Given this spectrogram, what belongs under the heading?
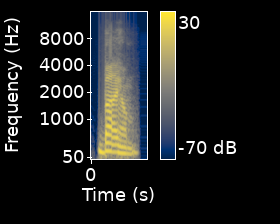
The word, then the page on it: biome: Indian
